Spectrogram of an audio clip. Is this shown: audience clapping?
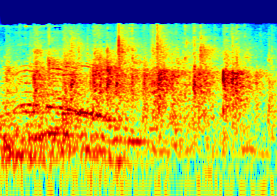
yes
